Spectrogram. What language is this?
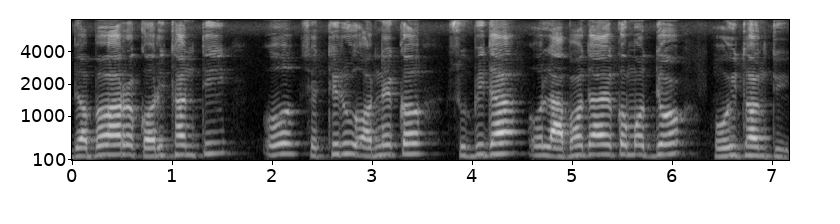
Odia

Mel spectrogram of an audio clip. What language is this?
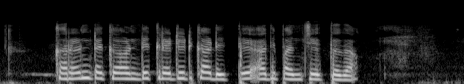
Telugu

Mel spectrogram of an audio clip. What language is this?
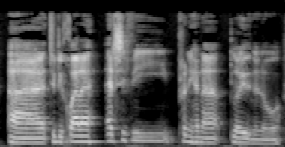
Welsh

